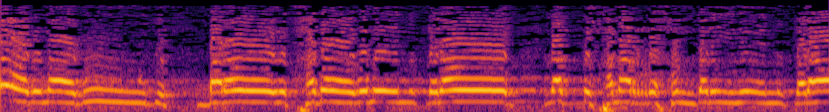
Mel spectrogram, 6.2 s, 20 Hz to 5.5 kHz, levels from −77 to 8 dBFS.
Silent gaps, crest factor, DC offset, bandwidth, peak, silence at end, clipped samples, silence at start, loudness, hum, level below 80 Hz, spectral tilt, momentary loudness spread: none; 10 dB; 0.1%; 4.9 kHz; 0 dBFS; 0 s; under 0.1%; 0 s; -10 LUFS; none; -30 dBFS; -10 dB/octave; 7 LU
